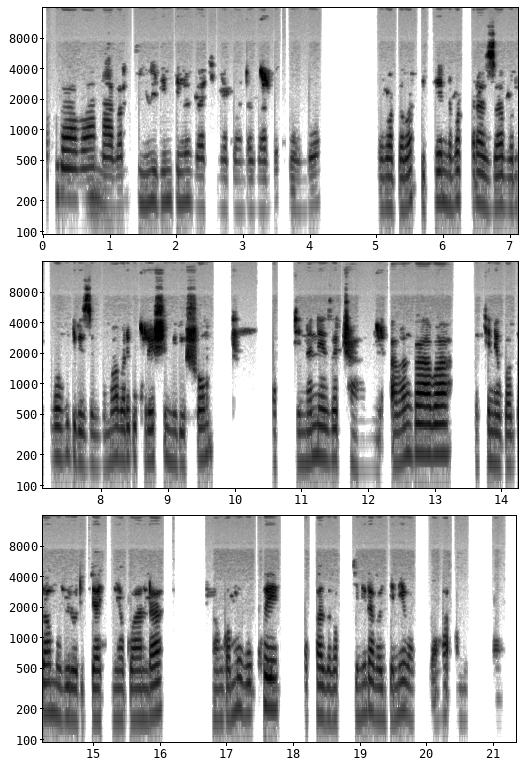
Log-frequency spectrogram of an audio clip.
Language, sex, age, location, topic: Kinyarwanda, female, 50+, Musanze, government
